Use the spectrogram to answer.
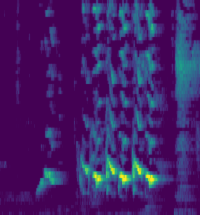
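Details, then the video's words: Single warbled phrase of a yellow-vented bulbul singing with inserted kutilang (sooty-headed bulbul) phrases, for tutoring birds: a rising whistled lead-in followed by a rapid, rolling series of liquid, descending notes. "Trucuk Isian Kutilang"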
